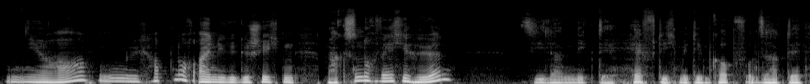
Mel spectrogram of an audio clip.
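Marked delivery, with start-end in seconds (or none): 0.0-4.5 lightly raised troll voice; friendly troll. Acted. Troll offers the spider more stories, friendly. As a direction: offer more in a higher, questioning character voice. Troll figure speaks in character.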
